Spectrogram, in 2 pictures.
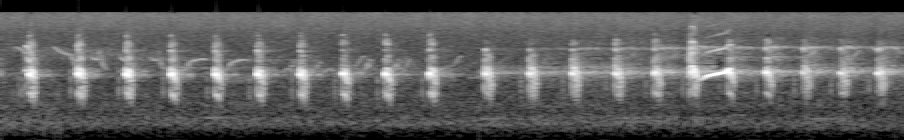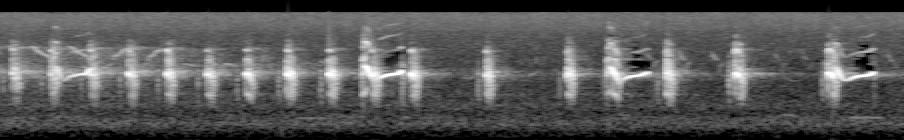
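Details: Common redshank, a string of quick piping notes that speeds up and crowds together in the middle. A thin, higher sustained whistle overlaps briefly, and the run breaks into spaced single notes and slurred whistles at the end.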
